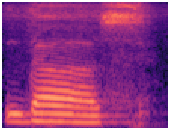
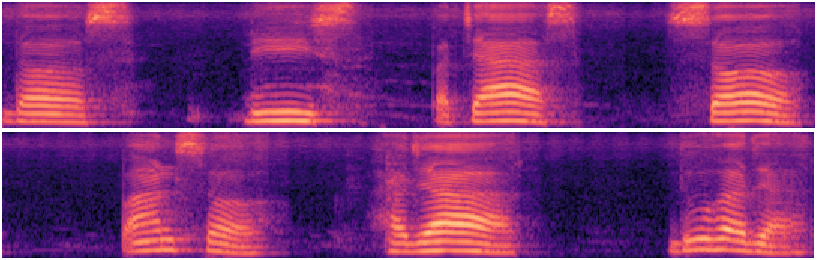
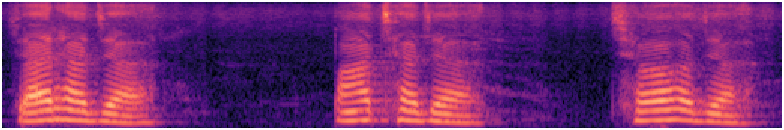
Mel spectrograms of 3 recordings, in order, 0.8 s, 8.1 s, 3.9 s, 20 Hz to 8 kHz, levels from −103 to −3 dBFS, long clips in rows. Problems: none marked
